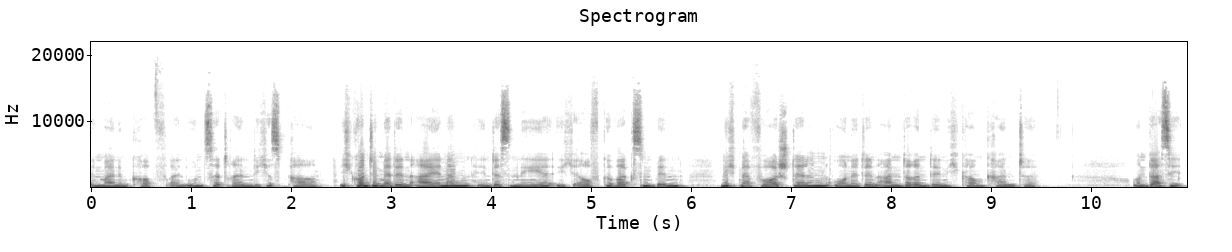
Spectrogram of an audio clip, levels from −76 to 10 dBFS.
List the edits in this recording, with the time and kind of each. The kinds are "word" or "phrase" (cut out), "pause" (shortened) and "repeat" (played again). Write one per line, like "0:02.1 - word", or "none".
0:02.4 - pause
